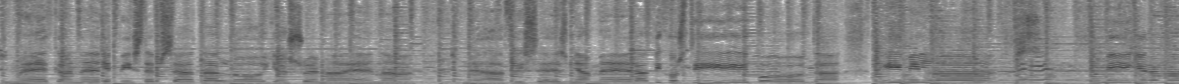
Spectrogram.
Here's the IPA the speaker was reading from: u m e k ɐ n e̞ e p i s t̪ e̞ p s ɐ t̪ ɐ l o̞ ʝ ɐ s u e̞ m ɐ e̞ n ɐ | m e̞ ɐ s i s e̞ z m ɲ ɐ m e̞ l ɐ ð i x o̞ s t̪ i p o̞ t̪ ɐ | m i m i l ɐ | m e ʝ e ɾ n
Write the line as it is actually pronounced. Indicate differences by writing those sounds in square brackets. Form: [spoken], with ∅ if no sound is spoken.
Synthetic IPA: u m e k ɐ n e̞ e p i s t̪ e̞ p s ɐ t̪ ɐ l o̞ ʝ ɐ s u e̞ [n] ɐ e̞ n ɐ | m e̞ ɐ [f] i s e̞ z m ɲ ɐ m e̞ [ɾ] ɐ ð i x o̞ s t̪ i p o̞ t̪ ɐ | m i m i l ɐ | m [i] ʝ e ɾ n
